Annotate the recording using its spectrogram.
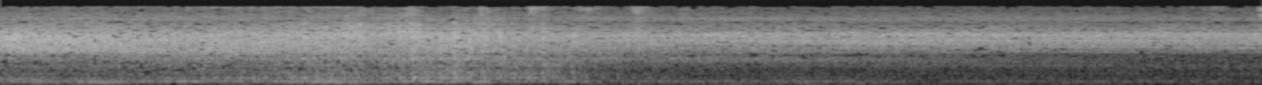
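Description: Several electric stand fans with modified plastic propellers spinning down: the rush of air and a low motor hum fade over the first three seconds, then a quieter steady hiss remains as the blades coast almost to a stop.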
